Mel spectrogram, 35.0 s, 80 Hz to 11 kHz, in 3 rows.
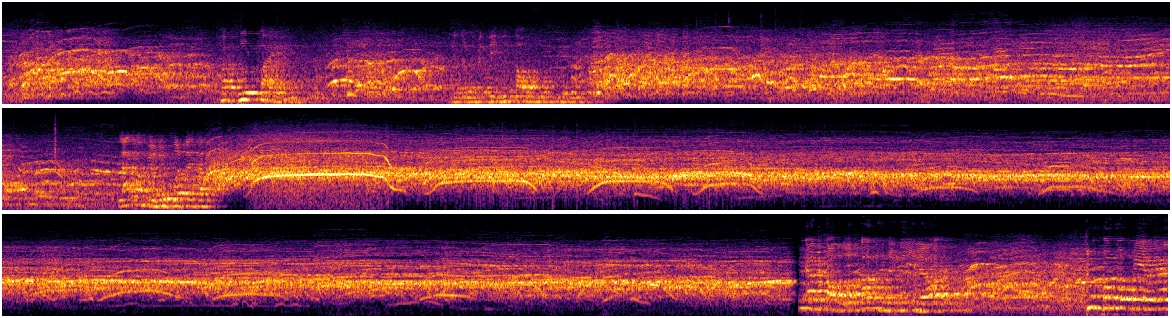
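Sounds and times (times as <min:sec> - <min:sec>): crowd screaming and cheering: 0:00.0 - 0:04.6, 0:05.4 - 0:35.0.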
